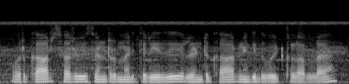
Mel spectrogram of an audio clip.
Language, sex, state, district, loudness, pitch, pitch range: Tamil, male, Tamil Nadu, Kanyakumari, -18 LUFS, 115 Hz, 110-120 Hz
